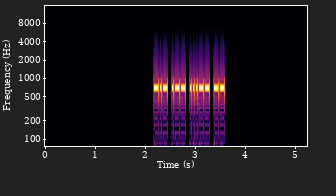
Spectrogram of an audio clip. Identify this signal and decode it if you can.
Morse code, heard as a keyed tone, about 39 wpm, 700 Hz. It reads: KW3M
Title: USA Call Signs - 4 Characters - 40wpm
